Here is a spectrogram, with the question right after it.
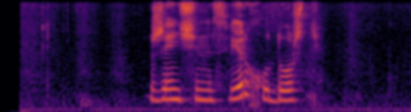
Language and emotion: Russian, neutral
